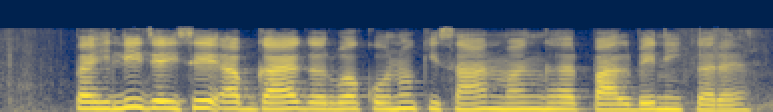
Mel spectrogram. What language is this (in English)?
Chhattisgarhi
